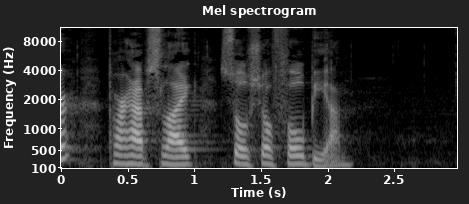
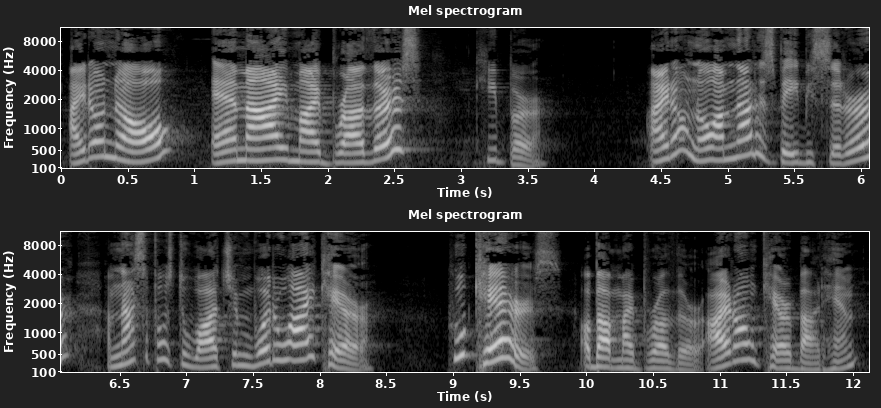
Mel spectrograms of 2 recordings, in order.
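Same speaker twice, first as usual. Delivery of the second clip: defiant denial; 4 semitones higher, 8 dB louder than usual. Retold or imitated. Cain's defiant answer to God.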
